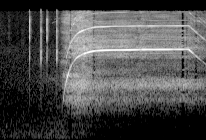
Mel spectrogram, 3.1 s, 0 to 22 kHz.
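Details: Flextail Tiny Pump 2X USB backpacking air pump inflating a sleeping pad: a few clicks, then a high whine that climbs quickly and holds steady before winding down; a little loud but healthy, normal pump operation.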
